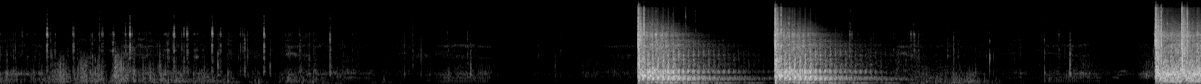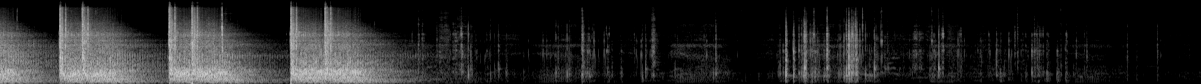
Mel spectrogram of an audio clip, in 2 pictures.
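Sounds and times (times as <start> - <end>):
rifle shots: 6.4 - 9.0, 11.5 - 16.3.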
